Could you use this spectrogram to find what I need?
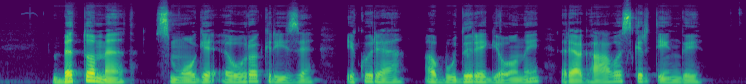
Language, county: Lithuanian, Panevėžys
